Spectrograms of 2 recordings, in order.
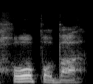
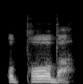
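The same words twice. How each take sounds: First: The stress is on the syllable ho. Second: The stress is on the syllable po. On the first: The speaker calls it right. "It shifts the emphasis to whole. So hopoba" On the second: The speaker calls it wrong. "not hopoba"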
